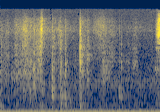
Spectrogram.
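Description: Tarot cards being handled and turned over by hand, a few soft flicks and rustles of card stock.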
